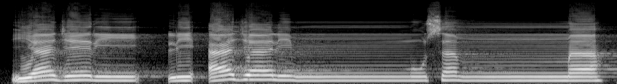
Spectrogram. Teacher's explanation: huruf ja ini berharakat sukun maka dipantulkan atau diqalqolahkan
